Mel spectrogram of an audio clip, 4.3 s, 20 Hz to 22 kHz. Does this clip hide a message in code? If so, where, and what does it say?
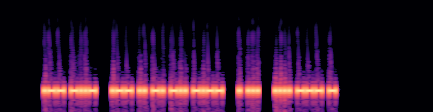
Yes: Morse code from 0.4 to 3.4 s, heard as a keyed tone, about 52 wpm, 700 Hz. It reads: WX WINDY ES HOT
